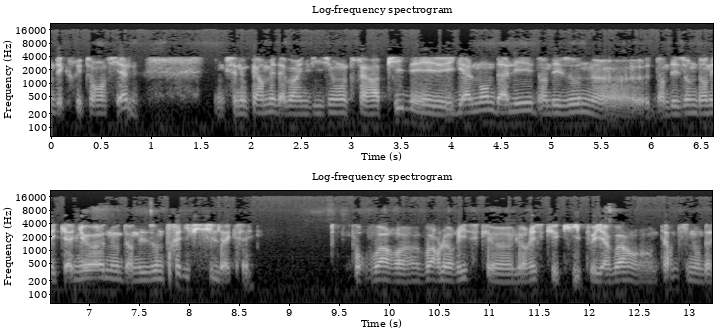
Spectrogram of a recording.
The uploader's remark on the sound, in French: Interview téléphonique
